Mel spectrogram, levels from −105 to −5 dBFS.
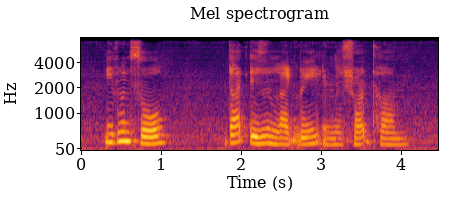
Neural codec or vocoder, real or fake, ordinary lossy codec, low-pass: codec, 44.1 kHz, 3.4 kbps, Pupu-Codec; fake; none; 7.2 kHz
